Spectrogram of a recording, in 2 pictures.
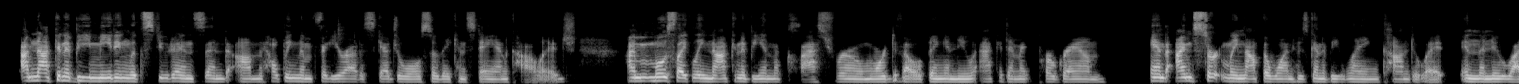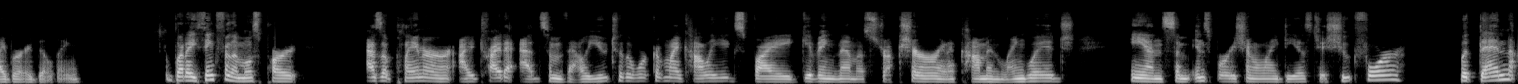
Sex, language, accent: female, English, American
